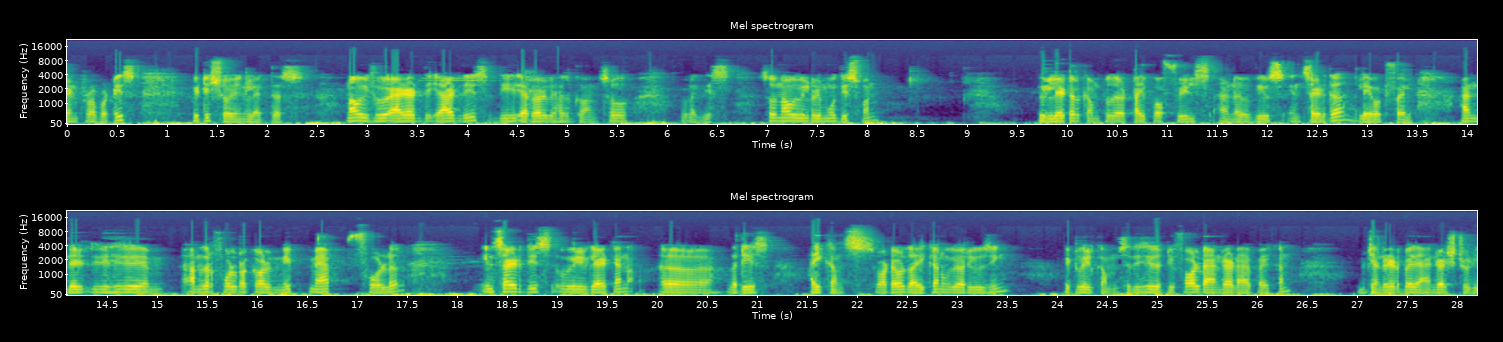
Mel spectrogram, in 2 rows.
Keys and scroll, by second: 1.3 ctrl+v, 8.9 Delete.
